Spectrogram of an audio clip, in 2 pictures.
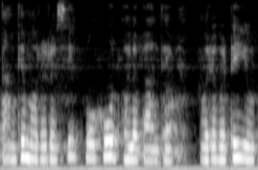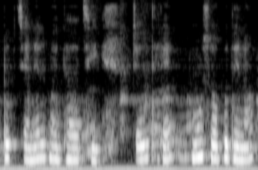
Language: Odia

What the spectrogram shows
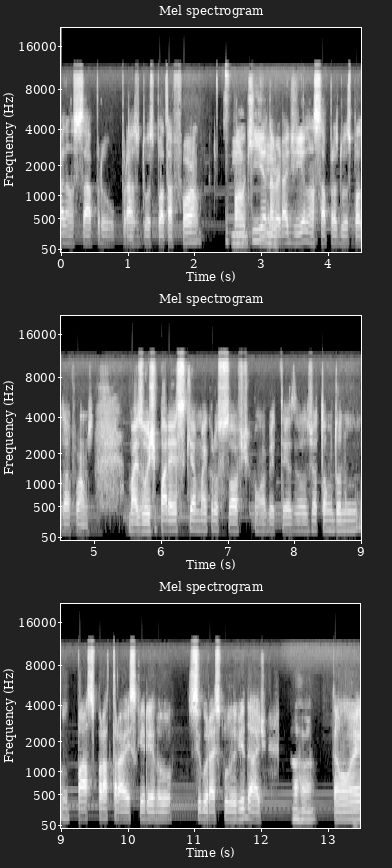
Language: Portuguese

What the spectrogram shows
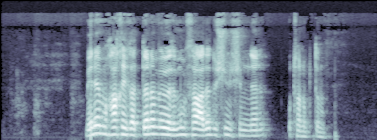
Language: Turkmen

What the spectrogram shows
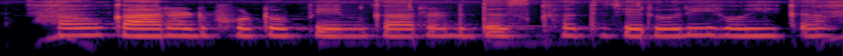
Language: Chhattisgarhi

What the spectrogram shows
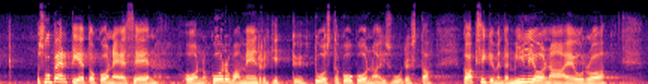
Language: Finnish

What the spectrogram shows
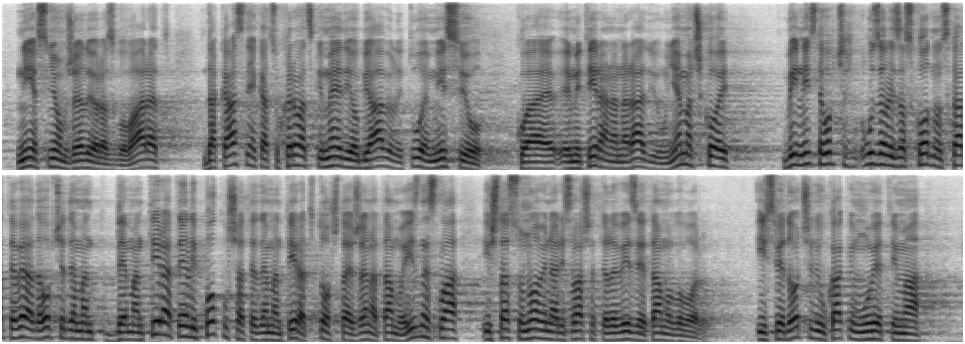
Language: Croatian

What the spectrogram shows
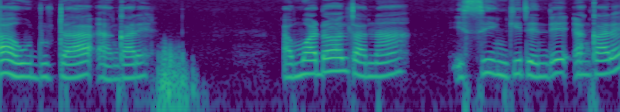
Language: Masai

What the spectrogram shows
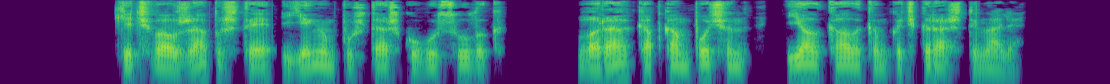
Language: Mari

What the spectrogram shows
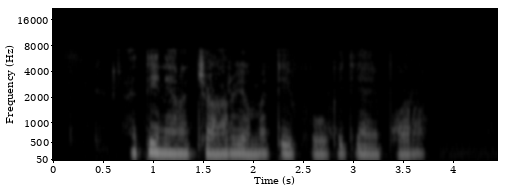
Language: Acoli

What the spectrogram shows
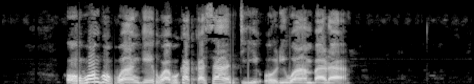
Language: Ganda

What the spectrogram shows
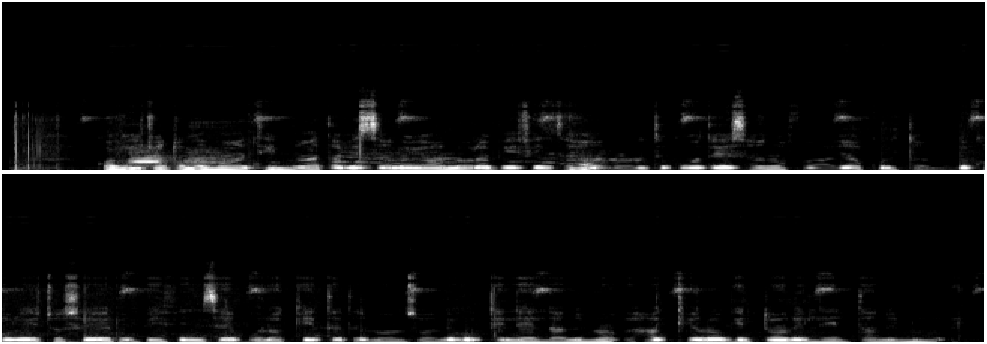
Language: Sidamo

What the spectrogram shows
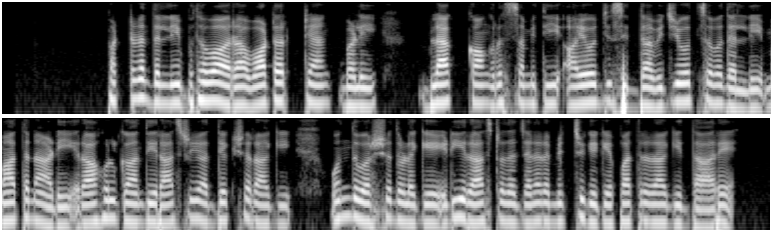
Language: Kannada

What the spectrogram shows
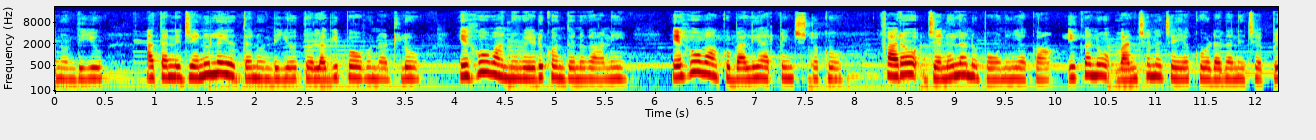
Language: Telugu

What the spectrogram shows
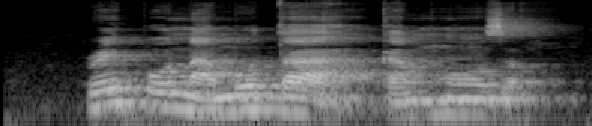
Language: Igbo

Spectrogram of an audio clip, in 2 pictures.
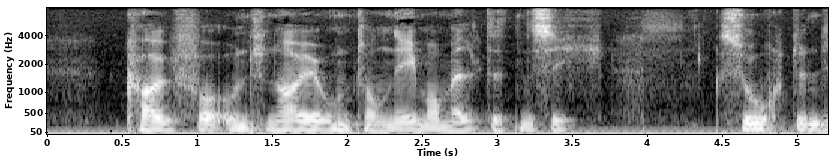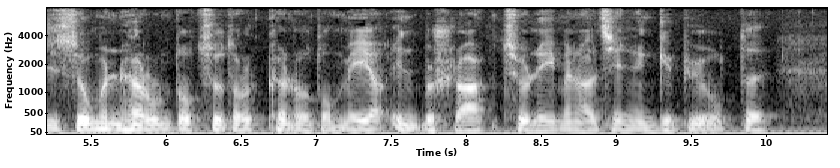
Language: German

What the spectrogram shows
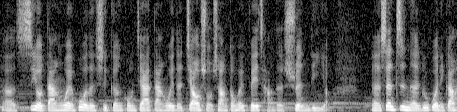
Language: Chinese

